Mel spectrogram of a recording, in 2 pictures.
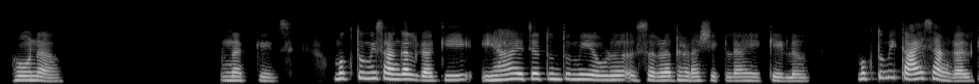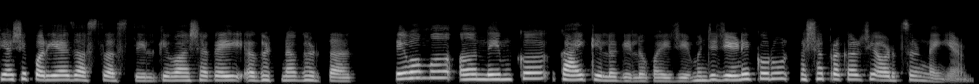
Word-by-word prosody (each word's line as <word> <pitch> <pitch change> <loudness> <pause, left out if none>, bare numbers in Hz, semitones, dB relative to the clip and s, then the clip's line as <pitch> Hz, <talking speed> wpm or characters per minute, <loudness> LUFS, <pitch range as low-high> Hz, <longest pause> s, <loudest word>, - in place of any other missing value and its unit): हो 195 0 +2
ना. 165 -6 -1 1.6
नक्कीच. 180 -3 -5 0.5
मग 265 0 +1
तुम्ही 280 -1 +1
सांगाल 240 -4 +5
का, 190 -2 +3
की 205 +2 -3
ह्या 205 +3 +1
ह्याच्यातून 255 0 +2
तुम्ही 235 -1 +1
एवढं 210 -1 +1
सगळा 190 -1 +1
धडा 190 -3 -1
शिकला, 175 -1 -5
हे 175 -1 -3
केलं, 160 -3 -3 0.5
मग 265 0 -1
तुम्ही 310 +1 -3
काय 250 +1 +6
सांगाल, 185 - +1
की 235 - +3
असे 225 +3 +1
पर्याय 210 -1 +4
जास्त 205 -1 -1
असतील 170 -2 -3
किंवा 185 -1 +1
अशा 185 +2 -2
काही 195 0 +3 0.2
घटना 190 -1 -2
घडतात. 175 -4 -3 0.5
तेव्हा 275 +4 +5
मग 305 0 +1 0.2
अ, 235 +1 +5
नेमकं 235 +4 +2 0.2
काय 220 -1 +5
केलं 180 -5 0
गेलं 160 -1 -4
पाहिजे? 155 -1 -4
म्हणजे 190 +5 -2
जेणेकरून 245 +6 +2 0.2
अशा 230 +3 -1
प्रकारची 230 -1 0
अडचण 190 -1 -2
नाही 140 -5 -8
येणार? - - -9
205 Hz, 140 wpm, -22 LUFS, 180-235 Hz, 1.6 s, काय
